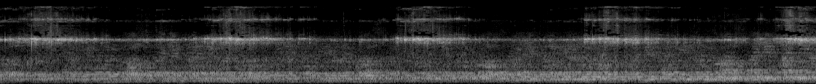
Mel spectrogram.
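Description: Orthodox church choir singing a slow chant with long held notes, over the small bells of a swinging censer jingling about every two seconds.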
